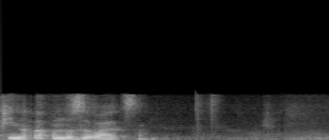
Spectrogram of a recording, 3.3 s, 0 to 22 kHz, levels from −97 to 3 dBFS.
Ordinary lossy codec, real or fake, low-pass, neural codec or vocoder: AAC, 32 kbps; fake; 7.2 kHz; codec, 16 kHz, 0.7 kbps, FocalCodec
